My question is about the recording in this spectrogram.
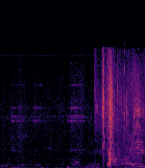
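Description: A single sharp splash about one and a half seconds in, as a released golden dorado hits the water.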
